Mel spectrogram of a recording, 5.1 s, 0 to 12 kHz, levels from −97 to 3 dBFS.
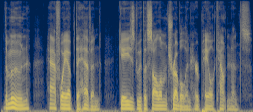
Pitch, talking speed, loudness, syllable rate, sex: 100 Hz, 175 wpm, -18 LUFS, 5.3 syllables/s, male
